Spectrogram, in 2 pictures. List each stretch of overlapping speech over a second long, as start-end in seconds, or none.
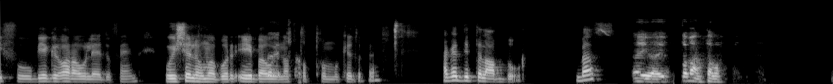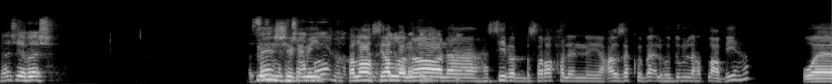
10.9-13.0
